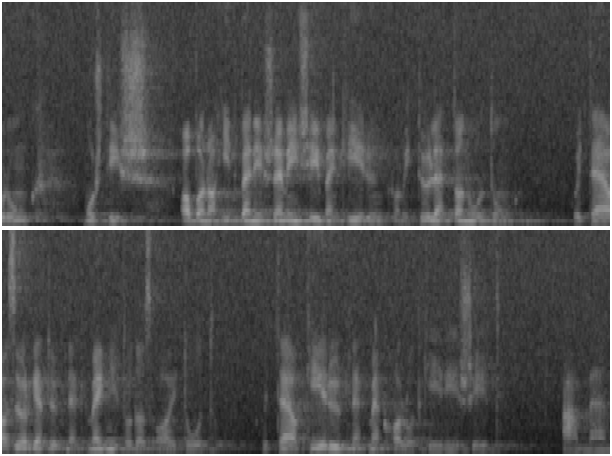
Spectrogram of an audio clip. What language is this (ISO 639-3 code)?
hun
